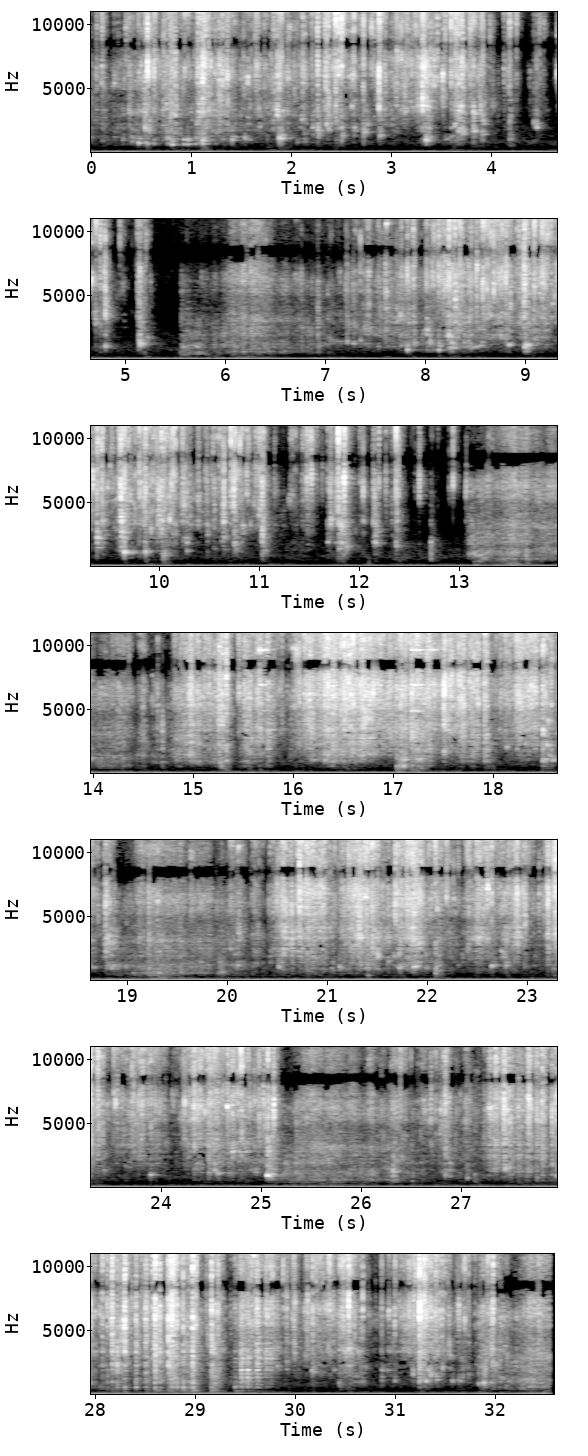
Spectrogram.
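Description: Wet, crystallized Ariel detergent paste squeezed and crumbled by hand in a tub of soapy water: many small crackles and clicks from the crystals, with dripping and splashing as crystals and soapy water fall back into the tub.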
